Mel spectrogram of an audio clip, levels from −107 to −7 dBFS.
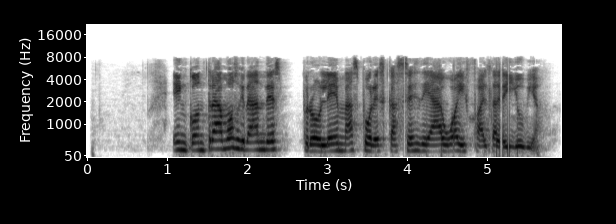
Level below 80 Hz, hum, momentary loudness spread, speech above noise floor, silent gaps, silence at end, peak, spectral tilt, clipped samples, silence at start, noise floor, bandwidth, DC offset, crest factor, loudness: -56 dBFS; none; 7 LU; 57 dB; none; 0.25 s; 0 dBFS; -2.5 dB/octave; under 0.1%; 1.1 s; -72 dBFS; 8.2 kHz; under 0.1%; 16 dB; -15 LUFS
